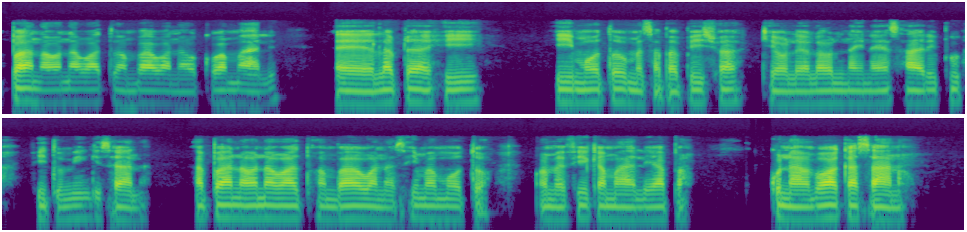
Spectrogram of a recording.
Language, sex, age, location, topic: Swahili, male, 25-35, Nakuru, health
